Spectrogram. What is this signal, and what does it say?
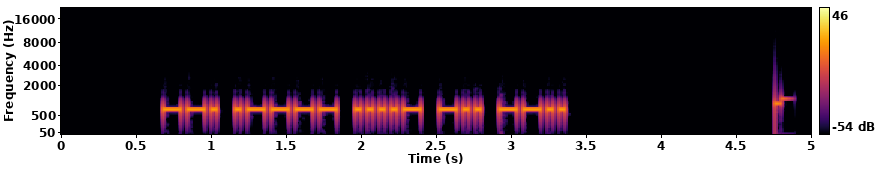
Morse code, heard as a keyed tone, about 30 wpm, 700 Hz. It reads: G14DZ
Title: Code Groups - 5 Letter:Numbers - 30wpm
